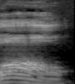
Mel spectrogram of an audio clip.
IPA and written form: bɑːl (ball)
